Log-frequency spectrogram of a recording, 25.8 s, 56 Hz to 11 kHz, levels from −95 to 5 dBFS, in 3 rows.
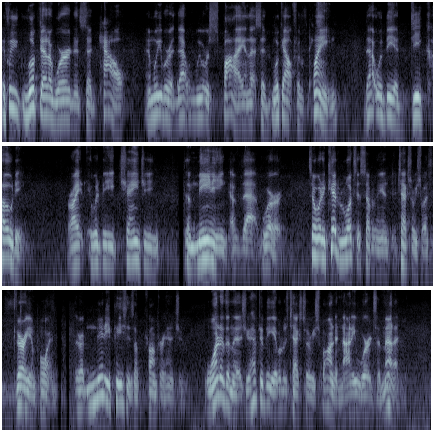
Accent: American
